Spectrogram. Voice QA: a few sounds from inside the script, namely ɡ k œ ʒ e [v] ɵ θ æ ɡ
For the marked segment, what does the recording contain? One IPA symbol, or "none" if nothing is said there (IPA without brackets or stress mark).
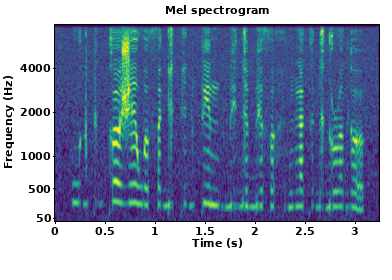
w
